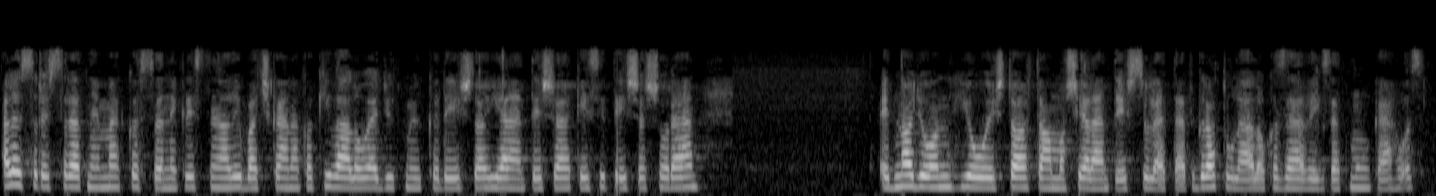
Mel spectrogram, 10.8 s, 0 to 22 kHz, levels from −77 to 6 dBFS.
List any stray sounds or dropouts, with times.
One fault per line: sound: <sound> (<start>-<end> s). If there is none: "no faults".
no faults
